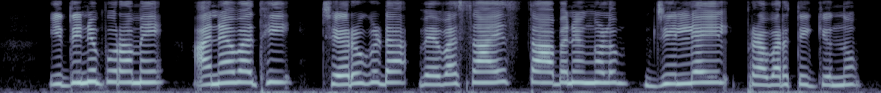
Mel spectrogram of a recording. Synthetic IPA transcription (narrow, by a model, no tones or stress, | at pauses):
iðinupurɐme̞ | ɐ̰nɐʋɐd̪ʱit͡ɕe̞ruɣuɽɐʋje̞ʋɐsaːjɐst̪ʰaːbɐnɐŋːɐɭumd͡ʑilːɐjilprɐʋɐrt̪ikʲːunːu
